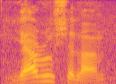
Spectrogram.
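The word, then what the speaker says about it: ירושלים: My name will remain in Yerushalayim.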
